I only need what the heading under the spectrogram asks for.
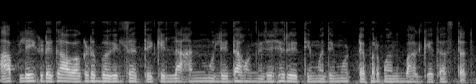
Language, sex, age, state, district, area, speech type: Marathi, male, 18-30, Maharashtra, Sangli, urban, spontaneous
